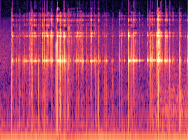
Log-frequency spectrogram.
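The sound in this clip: Ice clinks in a drinking glass, a flurry of many light, bright chinks and small rattles in an irregular rhythm. They are faint and heard alone, with no voices.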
